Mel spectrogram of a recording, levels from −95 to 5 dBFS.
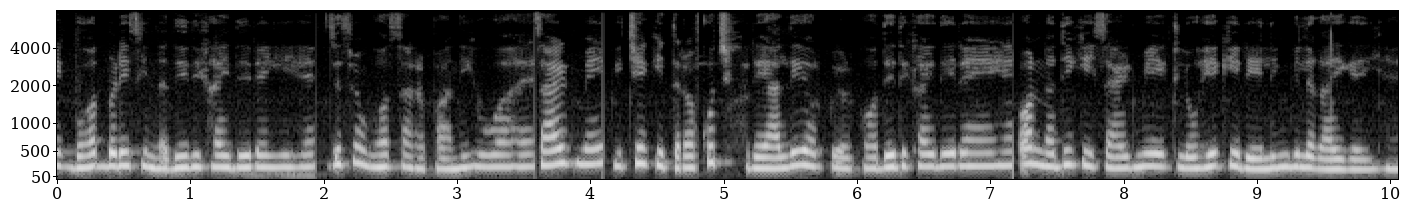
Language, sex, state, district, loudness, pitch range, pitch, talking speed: Hindi, female, Maharashtra, Solapur, -14 LUFS, 205-235 Hz, 220 Hz, 245 wpm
